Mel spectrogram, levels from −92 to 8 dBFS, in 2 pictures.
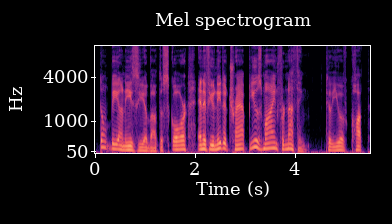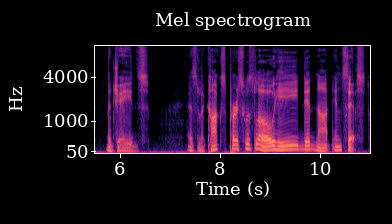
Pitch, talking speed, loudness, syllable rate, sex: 115 Hz, 170 wpm, -21 LUFS, 4.6 syllables/s, male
